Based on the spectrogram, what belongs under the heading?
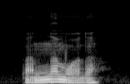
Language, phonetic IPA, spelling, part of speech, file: Polish, [ˈpãnːa ˈmwɔda], panna młoda, noun, LL-Q809 (pol)-panna młoda.wav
